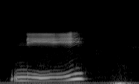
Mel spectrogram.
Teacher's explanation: Notice it's said with a falling and rising third tone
